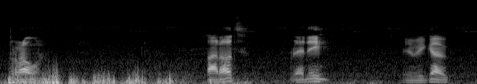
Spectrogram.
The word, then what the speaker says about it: brown: And it sounds nearly the same in Welsh. You've got to roll your R like a motorbike. Brown.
